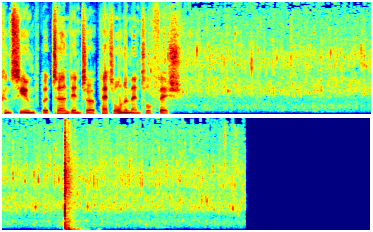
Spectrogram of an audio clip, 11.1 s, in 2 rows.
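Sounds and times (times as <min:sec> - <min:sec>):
water trickling: 0:02.2 - 0:09.2
loud thump: 0:06.5 - 0:07.0.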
